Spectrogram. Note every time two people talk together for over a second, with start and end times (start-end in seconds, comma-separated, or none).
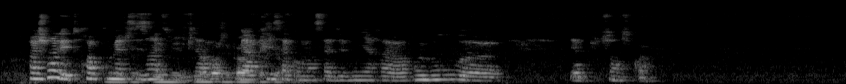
1.0-2.8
